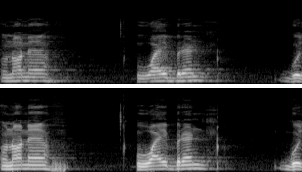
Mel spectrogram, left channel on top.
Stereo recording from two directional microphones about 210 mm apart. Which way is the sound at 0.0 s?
40° right (ahead or behind).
